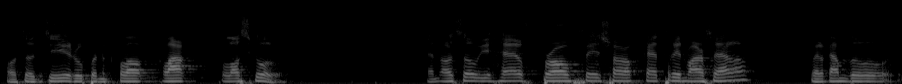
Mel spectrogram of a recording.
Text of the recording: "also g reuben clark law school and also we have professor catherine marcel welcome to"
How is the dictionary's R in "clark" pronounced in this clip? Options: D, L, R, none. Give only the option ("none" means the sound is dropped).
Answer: L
